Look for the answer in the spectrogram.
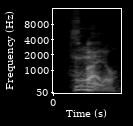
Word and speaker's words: Speidel: So let's get the man in the house, ladies and gentlemen, Mr. Tanner Speidel.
